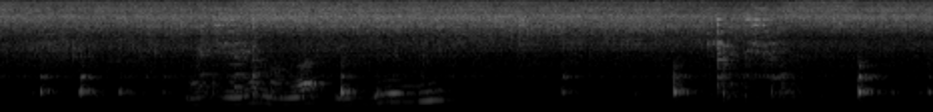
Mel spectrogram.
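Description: Onions frying in a pan give off a steady bright sizzle, broken by scraping stirs and clinks, with brief voice-like sounds in the background.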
